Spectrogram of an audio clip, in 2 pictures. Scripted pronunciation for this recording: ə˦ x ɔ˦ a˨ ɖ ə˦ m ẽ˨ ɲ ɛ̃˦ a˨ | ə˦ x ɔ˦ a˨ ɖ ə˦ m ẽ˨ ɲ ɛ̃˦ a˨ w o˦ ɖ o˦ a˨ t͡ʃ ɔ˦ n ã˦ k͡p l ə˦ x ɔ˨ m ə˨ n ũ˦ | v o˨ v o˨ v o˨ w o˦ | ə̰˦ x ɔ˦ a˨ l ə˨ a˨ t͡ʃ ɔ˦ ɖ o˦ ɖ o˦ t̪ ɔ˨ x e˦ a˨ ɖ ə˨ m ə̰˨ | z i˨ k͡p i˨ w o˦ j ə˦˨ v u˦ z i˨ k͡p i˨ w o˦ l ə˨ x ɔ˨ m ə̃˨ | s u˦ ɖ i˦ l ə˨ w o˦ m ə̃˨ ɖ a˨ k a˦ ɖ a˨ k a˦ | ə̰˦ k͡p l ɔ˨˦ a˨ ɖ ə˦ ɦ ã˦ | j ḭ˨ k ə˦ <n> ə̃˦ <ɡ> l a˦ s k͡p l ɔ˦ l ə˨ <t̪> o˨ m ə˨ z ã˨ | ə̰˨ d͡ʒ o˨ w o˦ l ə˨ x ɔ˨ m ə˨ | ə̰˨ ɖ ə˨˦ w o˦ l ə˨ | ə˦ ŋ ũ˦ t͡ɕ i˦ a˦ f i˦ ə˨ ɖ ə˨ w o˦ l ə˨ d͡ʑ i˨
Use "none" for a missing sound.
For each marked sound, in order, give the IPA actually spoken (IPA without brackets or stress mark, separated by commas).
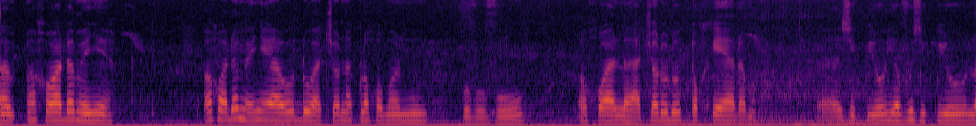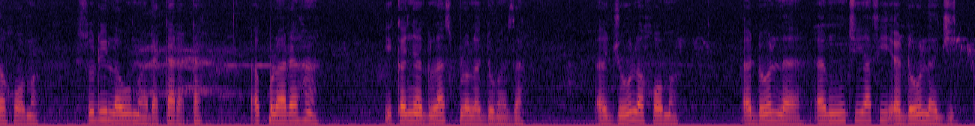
ɲ, ɡ, d̪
